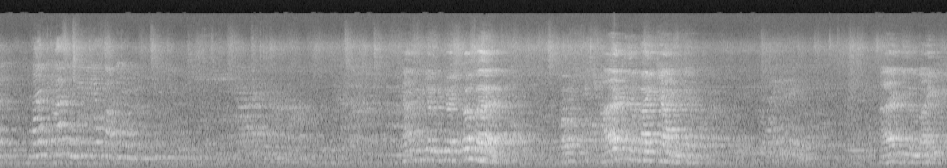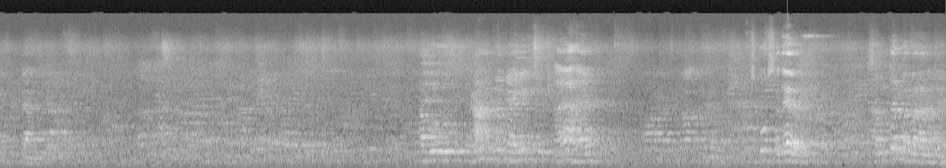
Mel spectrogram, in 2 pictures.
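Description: A middle-aged man speaks steadily, close by.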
